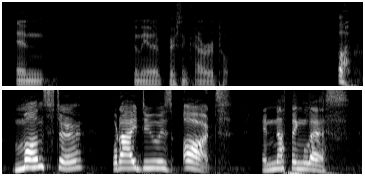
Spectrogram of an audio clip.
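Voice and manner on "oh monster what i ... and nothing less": very high, very loud, drawn-out yell. Two characters argue, and the second one retorts, shouting. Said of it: "They're just kind of shouting at each other".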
